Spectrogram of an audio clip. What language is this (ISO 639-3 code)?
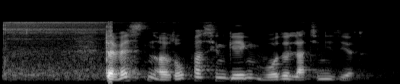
deu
